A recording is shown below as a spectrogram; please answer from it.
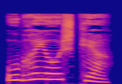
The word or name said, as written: ಉಭಯೋಷ್ಠ್ಯ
